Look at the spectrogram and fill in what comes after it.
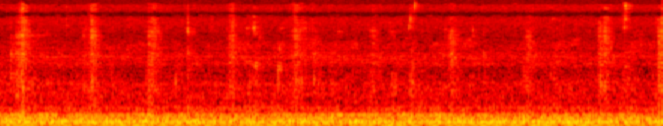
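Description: Quiet, irregular wet clicks of someone chewing a mouthful of salad, over a steady low background hum.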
